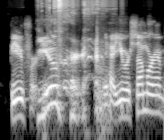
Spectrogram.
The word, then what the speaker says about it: Beaufort: Beaufort.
